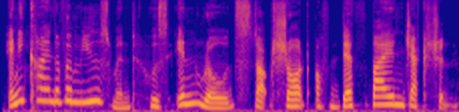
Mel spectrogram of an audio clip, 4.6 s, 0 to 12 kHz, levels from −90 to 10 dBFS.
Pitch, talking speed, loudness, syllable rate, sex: 240 Hz, 155 wpm, -18 LUFS, 4.9 syllables/s, female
